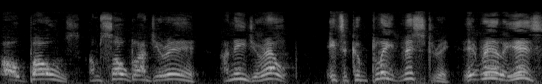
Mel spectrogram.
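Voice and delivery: very high, out of breath, panting. Narrator reads Frank, the dog from next door, running up to Bones, panting. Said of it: "He was hanging this from a nail above his kennel door when he heard the front gate opening and saw [name], the dog from next door, / he panted. / Every day, I fetch the newspaper from the garden and t".

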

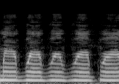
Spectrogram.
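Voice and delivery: high-pitched meowing. Faking a requested impression for a caller: Mitt Romney as meowing. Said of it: "what's he sound like?".

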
